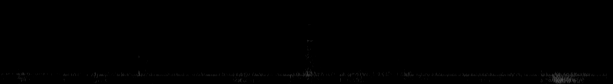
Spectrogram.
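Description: A man sips from a mug.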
